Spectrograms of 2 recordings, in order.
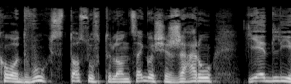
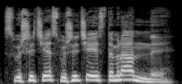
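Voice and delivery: high, insistent yell; 9 semitones higher, 4 dB louder than usual. A narrator's reading. Wounded sailor yells up to his comrades for help. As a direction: keep yelling high to be heard. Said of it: "wrzasnął marynarz".

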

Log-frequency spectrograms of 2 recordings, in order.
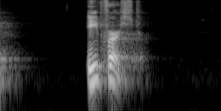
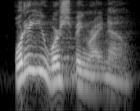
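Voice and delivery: ordinary talk

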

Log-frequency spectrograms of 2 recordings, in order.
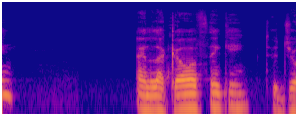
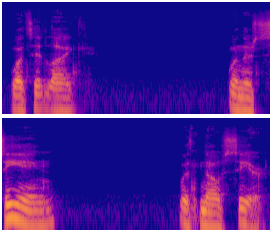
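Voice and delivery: a calm meditation teacher's guiding voice; guided meditation. Acted. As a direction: lead them gently into just hearing.

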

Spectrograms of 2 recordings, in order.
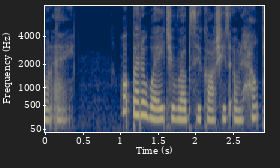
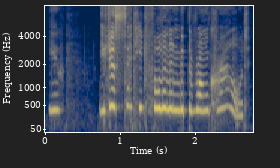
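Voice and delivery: high, loud protest from a distraught mother; shrill accusation; 10 semitones higher, 11 dB louder than usual. A narrator's reading. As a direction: cry it out shrilly. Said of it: "Inko asked shrilly".

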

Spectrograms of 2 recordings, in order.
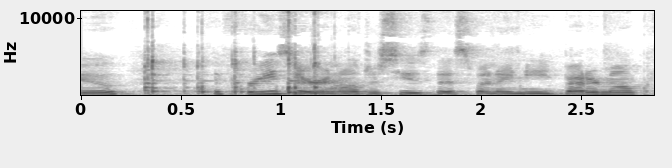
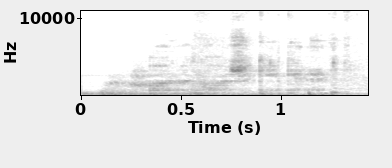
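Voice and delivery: barely audible whisper; real hushed, voiceless aside; muttering to herself; 19 dB quieter than usual. Real, not acted. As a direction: whisper it under your breath while struggling.

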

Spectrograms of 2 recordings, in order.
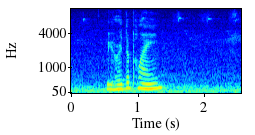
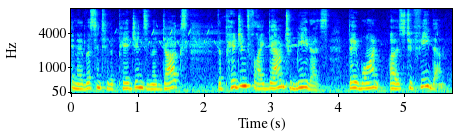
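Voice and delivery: plain reading voice

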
